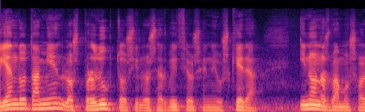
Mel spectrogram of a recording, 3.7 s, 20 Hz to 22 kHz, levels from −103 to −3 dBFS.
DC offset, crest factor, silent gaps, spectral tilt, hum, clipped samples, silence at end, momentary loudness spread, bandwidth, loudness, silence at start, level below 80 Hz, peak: under 0.1%; 18 dB; none; -6 dB/octave; none; under 0.1%; 0 s; 8 LU; 14.5 kHz; -24 LUFS; 0 s; -54 dBFS; -6 dBFS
